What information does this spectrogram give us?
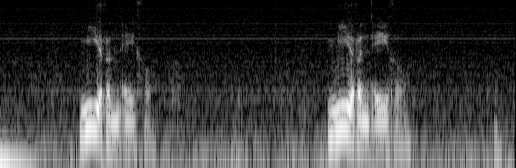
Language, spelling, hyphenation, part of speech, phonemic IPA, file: Dutch, mierenegel, mie‧ren‧egel, noun, /ˈmiː.rənˌeː.ɣəl/, Nl-mierenegel.ogg
- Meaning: echidna, any member of the family Tachyglossidae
